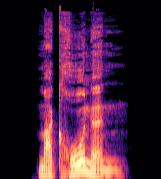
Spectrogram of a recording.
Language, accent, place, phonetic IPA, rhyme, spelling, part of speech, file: German, Germany, Berlin, [maˈkʁoːnən], -oːnən, Makronen, noun, De-Makronen.ogg
- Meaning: plural of Makrone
